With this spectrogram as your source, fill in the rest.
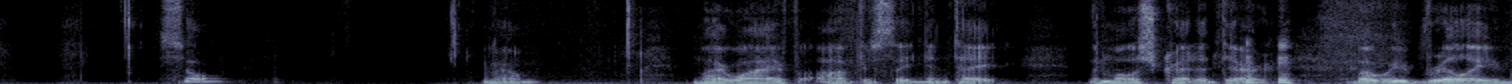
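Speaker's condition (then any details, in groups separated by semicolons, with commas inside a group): ALS; needs voice rest during conversation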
